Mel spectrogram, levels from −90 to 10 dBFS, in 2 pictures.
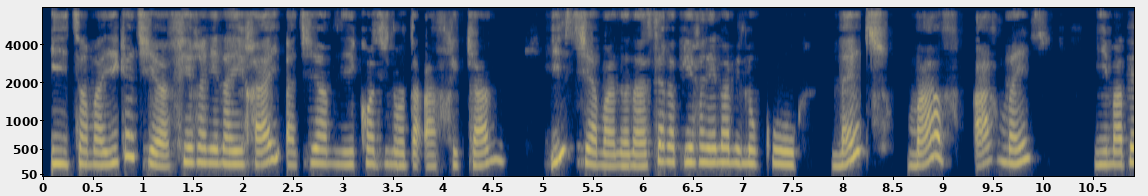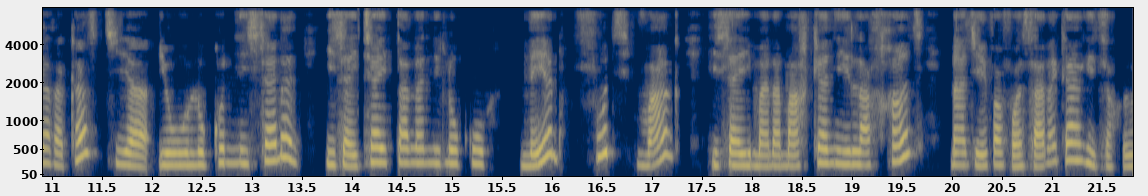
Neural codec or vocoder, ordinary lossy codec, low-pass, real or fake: codec, 16 kHz in and 24 kHz out, 2.2 kbps, FireRedTTS-2 codec; AAC, 32 kbps; 7.2 kHz; fake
